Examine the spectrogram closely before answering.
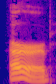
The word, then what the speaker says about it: herb: Britain so the initial H was still silent in Middle English and early modern English and when English speakers settled parts of the new world in the 17th and 18th centuries they brought that pronunciation with them that's why it's still Herb in American English but in the 19th century the pronunciation changed in England and the word finally got its original H sound back and there's an interesting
